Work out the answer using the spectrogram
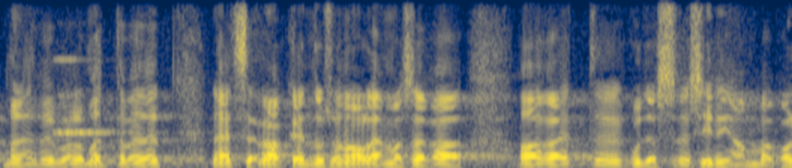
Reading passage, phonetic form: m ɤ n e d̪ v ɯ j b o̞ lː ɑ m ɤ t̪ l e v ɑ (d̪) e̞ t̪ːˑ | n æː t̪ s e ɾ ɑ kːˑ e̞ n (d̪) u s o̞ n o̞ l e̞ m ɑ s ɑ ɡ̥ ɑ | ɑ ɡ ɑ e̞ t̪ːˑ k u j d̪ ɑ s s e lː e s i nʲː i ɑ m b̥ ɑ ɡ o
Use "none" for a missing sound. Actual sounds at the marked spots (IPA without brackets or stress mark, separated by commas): d̪, d̪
